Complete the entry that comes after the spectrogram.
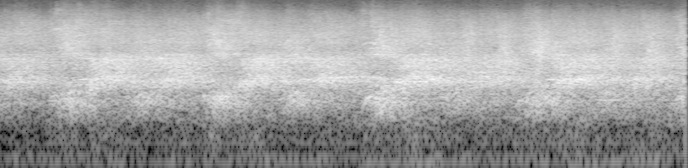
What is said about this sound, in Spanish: El público francés grita victoria.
